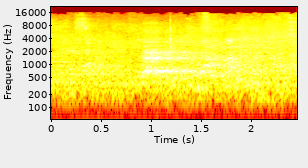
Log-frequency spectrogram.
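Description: A dog barks once, briefly, about a second in, over steady crowd talk in a large hall.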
